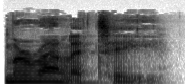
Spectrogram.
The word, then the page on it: morality: British English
